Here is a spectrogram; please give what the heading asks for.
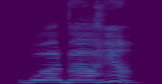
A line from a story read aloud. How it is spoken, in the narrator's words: Cadence slurred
